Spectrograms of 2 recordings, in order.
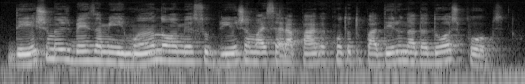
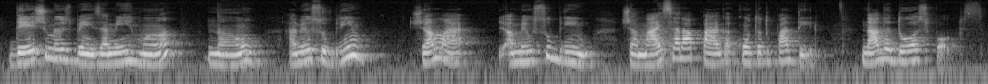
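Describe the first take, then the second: First: It is read straight through without stopping. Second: It is read with pauses between the phrases.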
